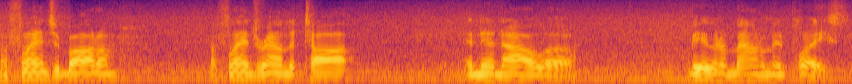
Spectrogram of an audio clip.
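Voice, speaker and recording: Over noticeable background noise, a man speaks at a moderate pace and a medium pitch in a monotone, flat intonation, with very even loudness and long, frequent pauses. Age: 60s. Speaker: hobby metal fabricator. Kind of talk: tutorial. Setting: home workshop. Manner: casual, halting with fillers.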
